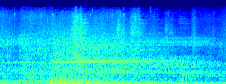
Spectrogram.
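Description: A heavy magic blast roars and rumbles.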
